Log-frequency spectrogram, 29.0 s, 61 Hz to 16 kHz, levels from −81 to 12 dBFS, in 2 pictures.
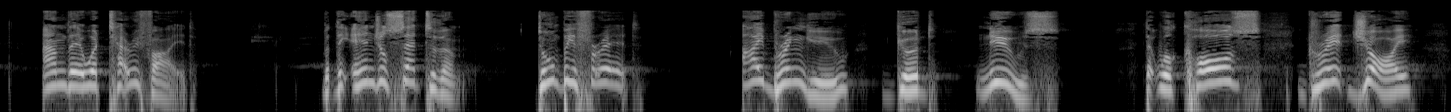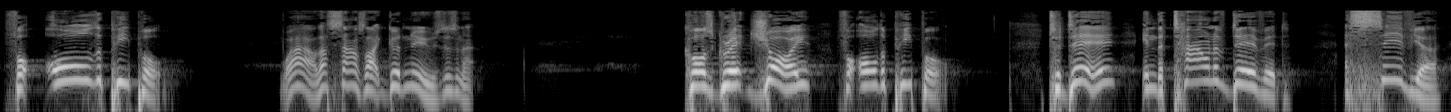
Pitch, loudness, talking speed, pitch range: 245 Hz, -17 LUFS, 105 wpm, 205-295 Hz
